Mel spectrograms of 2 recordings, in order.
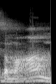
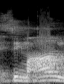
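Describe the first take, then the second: First: The first vowel of the name is 'a'. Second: The first vowel of the name is 'i'. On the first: The speaker calls it wrong. "आमतौर पर लोग नाम लेते हैं तो नवास इब्ने समआन कहते हैं, लेकिन असल में समआन लफ्ज नहीं है" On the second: The speaker calls it right. "सिमआन लफ्ज है"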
